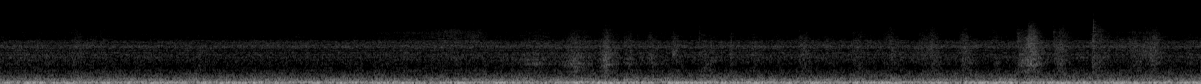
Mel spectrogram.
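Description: Steady low rumble, with faint scattered rubbing and ticking as a microfiber cloth is wiped over an alloy wheel and its tyre.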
